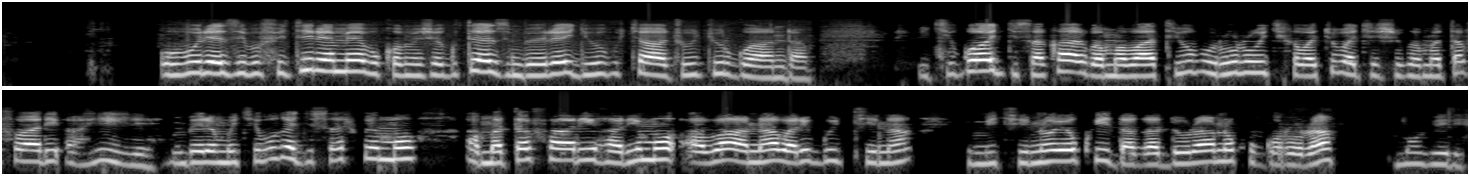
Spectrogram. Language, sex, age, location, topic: Kinyarwanda, female, 18-24, Huye, education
